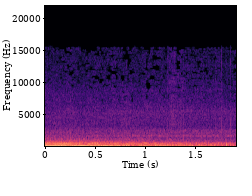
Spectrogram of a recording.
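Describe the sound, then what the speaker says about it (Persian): Car engine being revved hard, a loud close roar with a falling-pitch drone that dips and settles into a deep rumbling idle. "این الان نشسته پشت ماشین من و ماشین منه و داره موتور رو جر میده"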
